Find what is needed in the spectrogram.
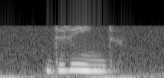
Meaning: the upper/inner, soft part of the hand
- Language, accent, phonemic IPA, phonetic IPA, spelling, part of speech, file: Armenian, Eastern Armenian, /dəˈɾind/, [dəɾínd], դրինդ, noun, Hy-դրինդ.ogg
